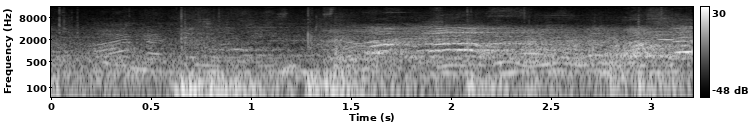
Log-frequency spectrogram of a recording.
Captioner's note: chattering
